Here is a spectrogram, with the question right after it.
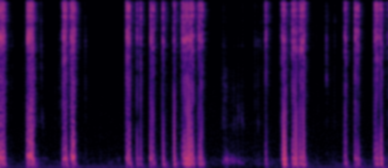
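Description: A black-handled screwdriver with a metal shaft scratches and taps the jaw of a solid chrome steel adjustable wrench held in one hand. Short, bright scrapes and clicks come in quick bursts with quiet gaps between them. Each stops almost at once, with no ringing after it.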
